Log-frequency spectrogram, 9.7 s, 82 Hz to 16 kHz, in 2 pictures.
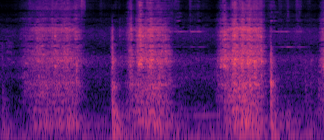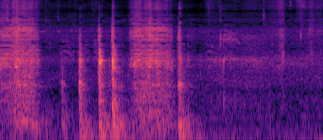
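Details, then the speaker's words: Cub Cadet LTX 1040 lawn tractor's hydrostatic transmission, which has oil in it; repeated bursts of rough grinding and rasping each time the drive is worked; hydro sounds worn, cause not found. "Not the best sounding hydro in the world."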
